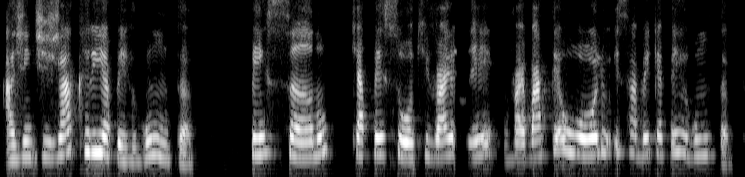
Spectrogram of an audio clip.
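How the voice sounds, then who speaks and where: A Brazilian Portuguese-accented woman teaching English grammar with playful, animated explanations. Her voice sits high, and the sound is dry and close with no room around it. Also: measured pace, no echo. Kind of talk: classroom grammar lesson.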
